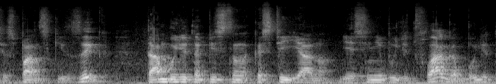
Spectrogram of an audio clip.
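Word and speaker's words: castellano: Внутри Испании испанский язык называется кастильяно, а пишется буква «Е» в испанском языке формируется 2 буквами «Л». То есть 2 буквы «Л» это «Е».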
